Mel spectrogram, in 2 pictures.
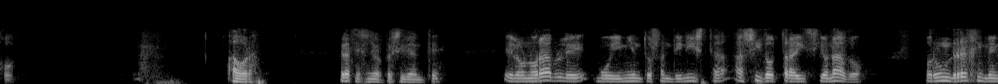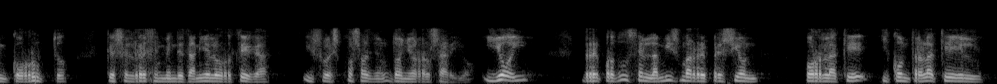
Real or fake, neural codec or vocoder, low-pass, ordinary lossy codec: real; none; 5.4 kHz; Opus, 16 kbps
